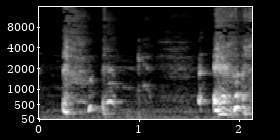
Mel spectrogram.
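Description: A woman coughing: a short cough about a quarter second in and a louder one near the end.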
